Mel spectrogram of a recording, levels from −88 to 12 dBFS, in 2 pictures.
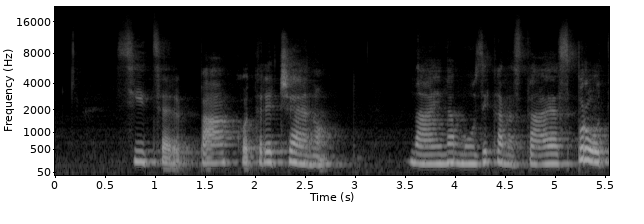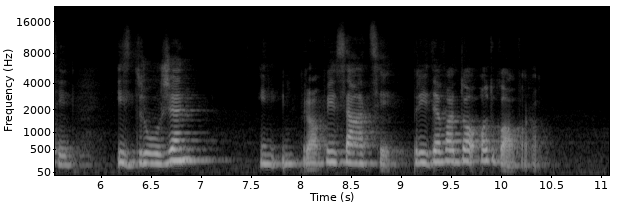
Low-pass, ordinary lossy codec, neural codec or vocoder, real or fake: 19.8 kHz; none; autoencoder, 48 kHz, 128 numbers a frame, DAC-VAE, trained on Japanese speech; fake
